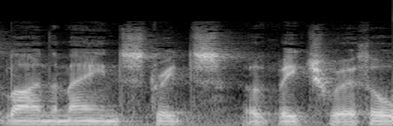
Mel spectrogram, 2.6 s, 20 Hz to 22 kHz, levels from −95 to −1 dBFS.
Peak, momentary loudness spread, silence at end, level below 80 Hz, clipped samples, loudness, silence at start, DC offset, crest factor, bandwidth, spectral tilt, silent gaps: -4 dBFS; 3 LU; 0 s; -44 dBFS; under 0.1%; -21 LUFS; 0 s; under 0.1%; 16 dB; 9.4 kHz; -5.5 dB/octave; none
